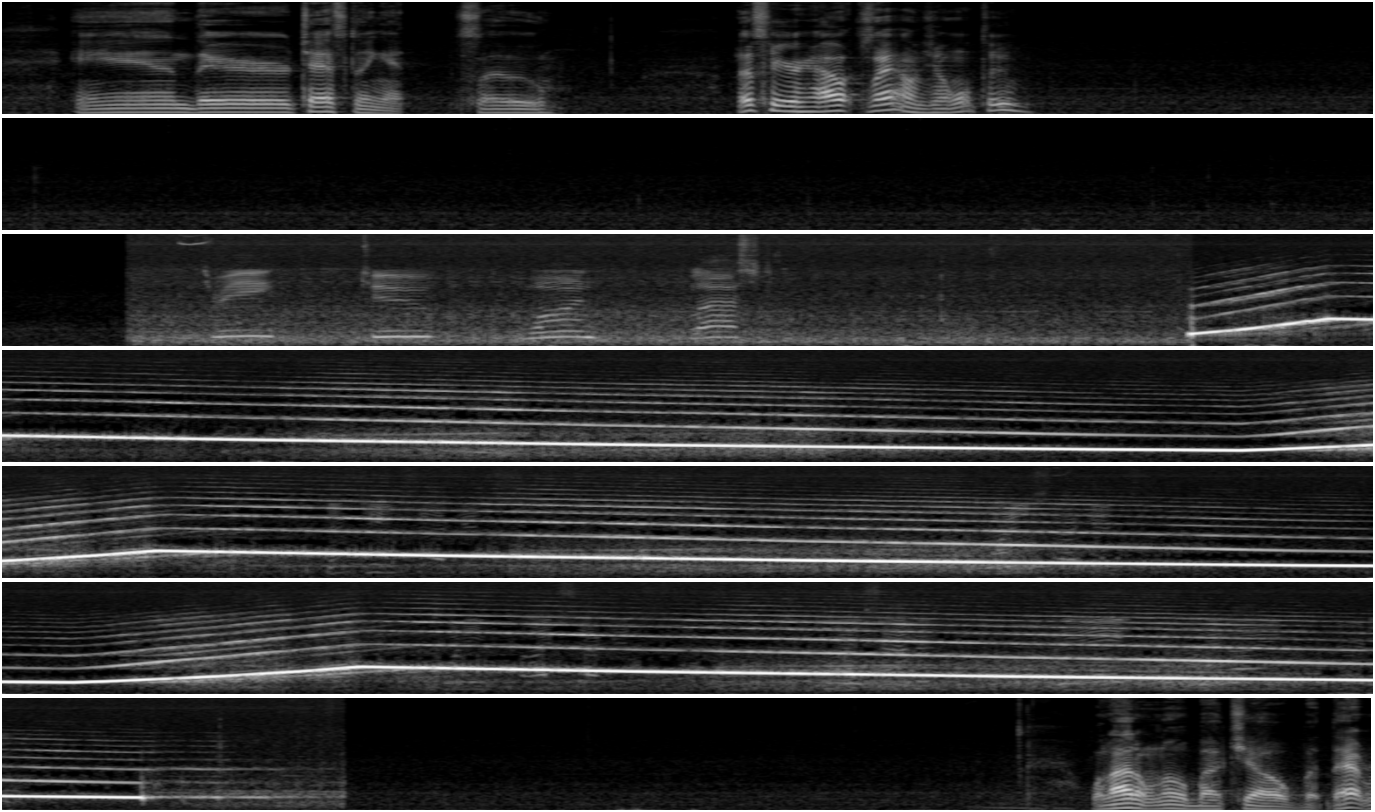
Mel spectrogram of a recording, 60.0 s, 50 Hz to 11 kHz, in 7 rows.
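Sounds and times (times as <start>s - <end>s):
loud warning siren wail: 17.9s - 23.3s, 24.5s - 53.6s.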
